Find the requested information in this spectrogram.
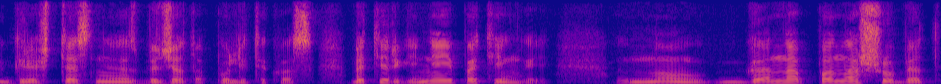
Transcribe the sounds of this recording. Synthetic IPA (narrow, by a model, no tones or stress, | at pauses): ɡɾʲiɛʃʲt̪ʲæsʲnʲeːsbʲʊd͡ʒʲɛt̪oːpoːlʲɪt̪ʲɪkoːsbʲɛt̪ɪɾʲɡʲɪnʲɛiːpɐt̪ʲiːŋɡɐɪ | nʊɡɐnɐpɐnɐʃʊbʲɛt̪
